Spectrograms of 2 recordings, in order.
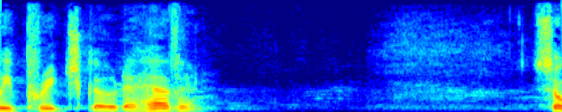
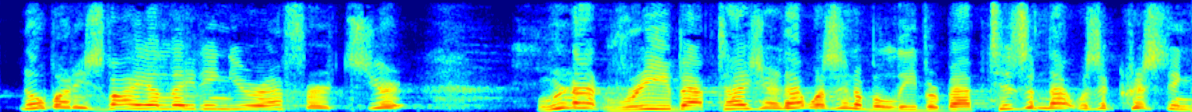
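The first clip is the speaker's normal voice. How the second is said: mock cheerful reply to mother; 6 semitones higher than usual. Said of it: "And I'm like".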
